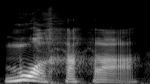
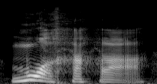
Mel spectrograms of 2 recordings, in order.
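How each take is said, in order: First: Whispered evil cackle, slow and drawn out; evil laugh. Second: Slow voiced evil cackle; evil laugh. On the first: Retold or imitated. Reading a forum boast aloud, hissed evil laugh. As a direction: breathe out a sly villain laugh. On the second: Reading a forum boast aloud, voiced evil laugh. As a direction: let a hammy villain laugh roll out. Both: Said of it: "Evil emoji".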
